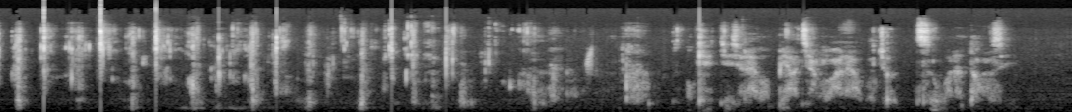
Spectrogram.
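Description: Close-miked chewing of crispy fried chicken: rapid crackling crunches of the coating in the first half, then softer, wetter chewing mixed with a mumbled voice in the second half.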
